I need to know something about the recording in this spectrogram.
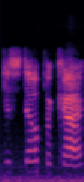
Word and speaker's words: Dystopica: am good um our band name is actually dystopic dyst oh yeah it's hard to pronounce so uh yeah Dy yeah and we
